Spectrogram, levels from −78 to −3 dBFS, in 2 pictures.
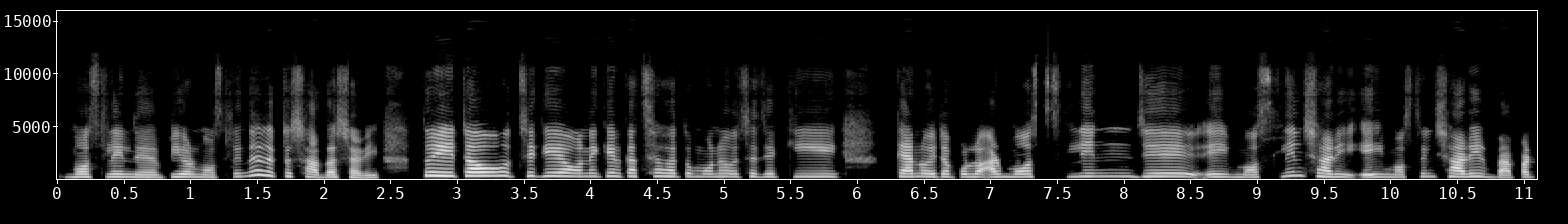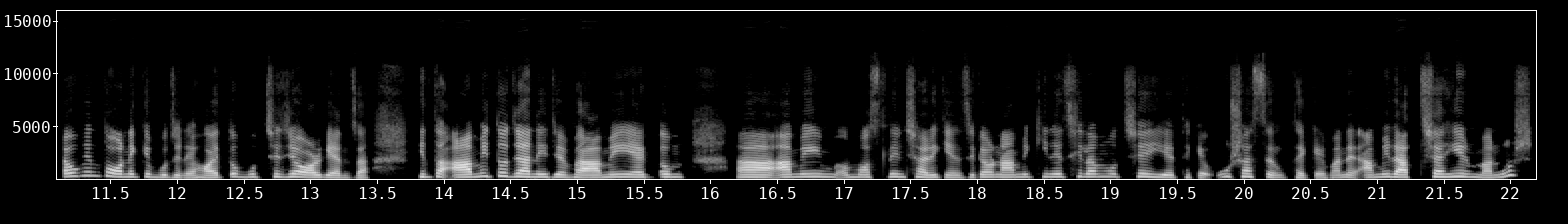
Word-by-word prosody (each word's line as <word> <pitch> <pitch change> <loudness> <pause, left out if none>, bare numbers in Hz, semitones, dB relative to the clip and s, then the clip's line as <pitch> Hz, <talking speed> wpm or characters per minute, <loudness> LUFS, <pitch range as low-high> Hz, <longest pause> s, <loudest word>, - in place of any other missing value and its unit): Muslin 250 +1 0
এ - - +1 0.2
pure 255 -1 +1
মসলিনের 285 - -2
একটা 305 -1 -4
সাদা 230 -1 +3
শাড়ি। 200 -2 0 0.4
তো - - -4 0.2
এটাও 345 0 +8
হচ্ছে 345 0 -4
গিয়ে 330 0 +4
অনেকের 300 +1 -1
কাছে 310 +2 0
হয়তো 290 0 -1
মনে 275 +1 -3
হচ্ছে 275 +1 -5
যে - - 0
কি, 275 0 -5 0.7
কেন 280 0 +6
এটা 275 0 0
পড়ল। 260 0 -1
আর 255 - +5 0.2
মসলিন 275 +2 -3 0.3
যে 290 - 0 0.5
এই 255 - +1 0.2
মসলিন 290 +10 -4
শাড়ি 275 -4 +4 0.2
এই 235 - 0
মসলিন 230 +5 -7
শাড়ির 280 0 +5
ব্যাপারটাও 235 +8 +1
কিন্তু 355 -1 -9
অনেকে 260 0 -3
বোঝেনি। 210 -4 -4
হয়তো 200 +6 0
বুঝছে 260 +1 -7
যে 270 - +1
অর্গানজা। 190 -5 -1 0.4
কিন্তু 260 -2 -2 0.2
আমি 255 +6 +4
তো - - +2
জানি 265 -3 +5
যে 235 - +1
ভা 210 - +6
আমি 235 +2 -3 0.2
একদম 240 +2 -5 0.5
আ 230 - +5 0.3
আমি 260 +3 -2 0.2
ম - - -11 0.2
মসলিন 260 +4 -5
শাড়ি 230 -3 0
কিনছি। 205 0 -7
কারণ 235 0 -1
আমি 240 - -7
কিনেছিলাম 270 +1 -4
হচ্ছে 270 +2 -11
ইয়ে 220 -2 -1
থেকে 210 -3 -8 0.2
উষা 280 +1 -3
সিল্ক 220 -5 -5
থেকে। 185 -2 -5
মানে 210 +1 -4
আমি 245 +4 -5
রাজশাহীর 265 +4 +1
মানুষ। 250 - -5
260 Hz, 175 wpm, -21 LUFS, 230-285 Hz, 0.7 s, এটাও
